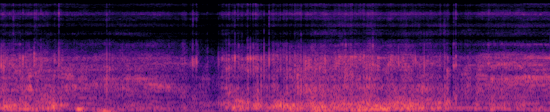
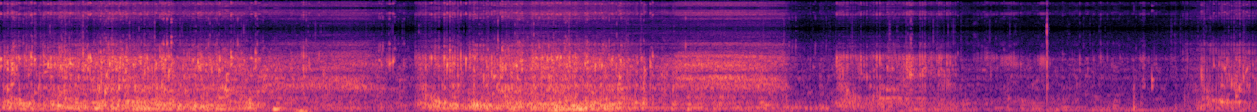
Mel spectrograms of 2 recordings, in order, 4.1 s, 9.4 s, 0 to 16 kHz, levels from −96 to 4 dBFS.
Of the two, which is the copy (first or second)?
first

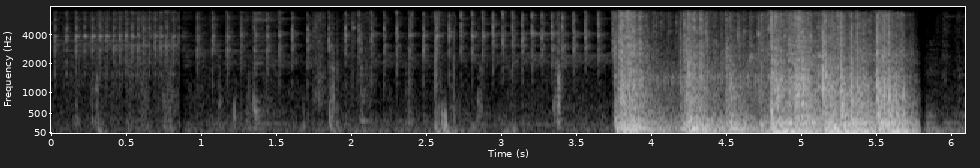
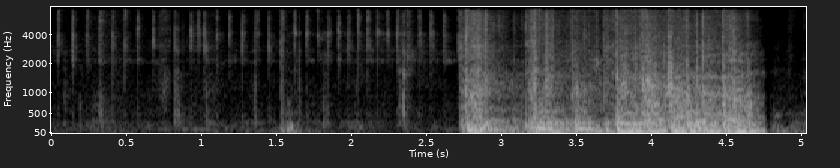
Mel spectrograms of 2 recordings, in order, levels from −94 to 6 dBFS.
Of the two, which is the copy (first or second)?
second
